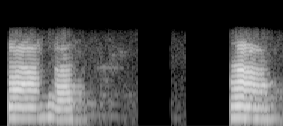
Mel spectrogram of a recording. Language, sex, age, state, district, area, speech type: Hindi, female, 18-30, Madhya Pradesh, Jabalpur, urban, conversation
